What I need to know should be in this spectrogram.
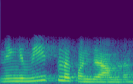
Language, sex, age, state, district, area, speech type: Tamil, female, 18-30, Tamil Nadu, Cuddalore, rural, conversation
